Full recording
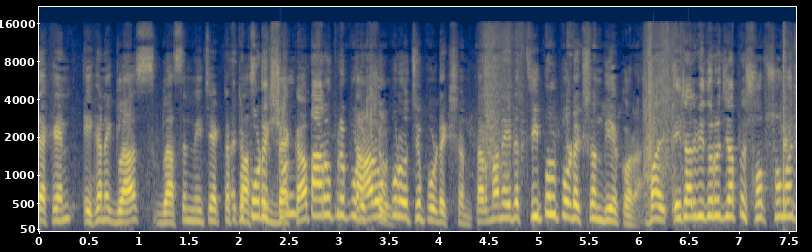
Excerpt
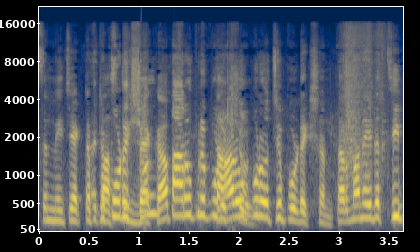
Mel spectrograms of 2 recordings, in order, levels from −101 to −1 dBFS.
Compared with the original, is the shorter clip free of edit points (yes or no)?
yes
